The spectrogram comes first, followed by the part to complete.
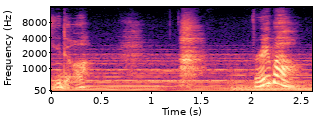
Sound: exhaling

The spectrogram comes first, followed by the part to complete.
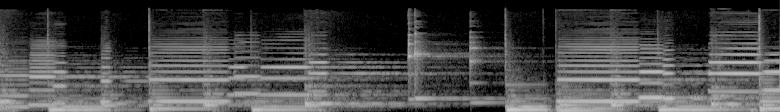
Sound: speaking baby talk

